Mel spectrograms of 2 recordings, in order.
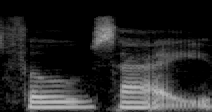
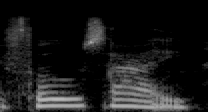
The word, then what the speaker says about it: foci: look for the foci it's pronounced as foci foci yep case one the formula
